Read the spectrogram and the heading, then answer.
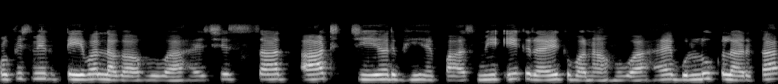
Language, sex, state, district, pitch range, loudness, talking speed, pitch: Hindi, female, Bihar, Sitamarhi, 195-235 Hz, -16 LUFS, 200 wpm, 225 Hz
